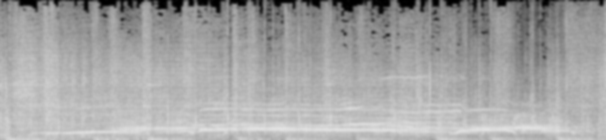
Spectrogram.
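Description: Audience cheering and shrieking, several long high cries overlapping, over the marching band's bass drums beating underneath.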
